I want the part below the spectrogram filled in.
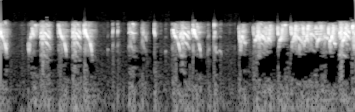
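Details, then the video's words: Bar-winged prinia lure sound for attracting wild birds: a dense, excited run of harsh, scratchy chirps and buzzy notes in rapid bursts, becoming almost continuous toward the end. "Suara Pikat Ciblek Liar"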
